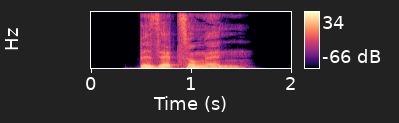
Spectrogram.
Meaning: plural of Besetzung
- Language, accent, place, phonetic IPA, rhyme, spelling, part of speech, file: German, Germany, Berlin, [bəˈzɛt͡sʊŋən], -ɛt͡sʊŋən, Besetzungen, noun, De-Besetzungen.ogg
